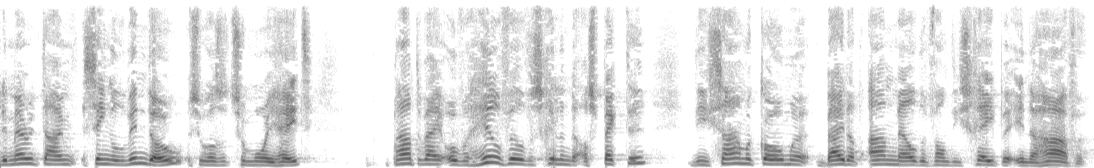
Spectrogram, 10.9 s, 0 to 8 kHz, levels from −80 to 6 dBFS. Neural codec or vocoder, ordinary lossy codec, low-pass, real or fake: none; none; none; real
